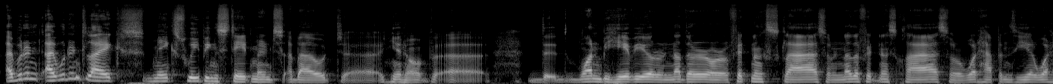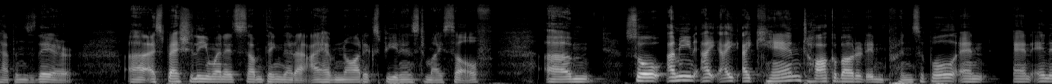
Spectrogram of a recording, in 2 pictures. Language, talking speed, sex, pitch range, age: English, 170 wpm, male, 115-155 Hz, 30-49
